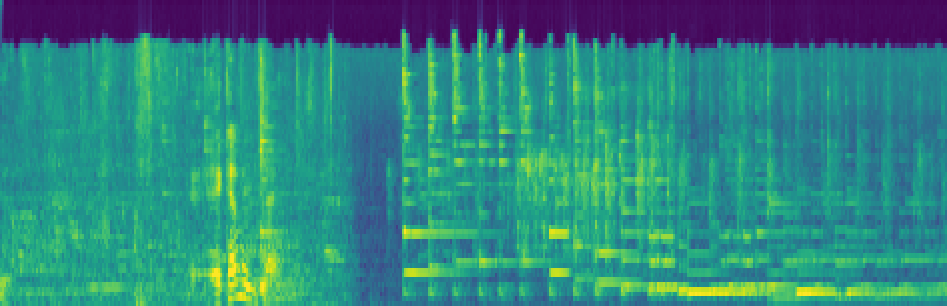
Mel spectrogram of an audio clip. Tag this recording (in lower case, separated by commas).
speech, music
